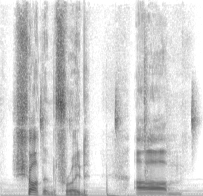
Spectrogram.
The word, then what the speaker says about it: Schadenfreude: I have to just do the Webster's dictionary pronunciation. Schadenfreude.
